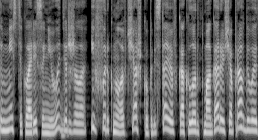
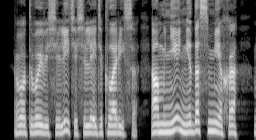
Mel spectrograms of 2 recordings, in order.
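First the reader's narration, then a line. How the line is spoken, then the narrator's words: Gloomy. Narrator (Russian): мрачно сообщил лорд Грайси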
